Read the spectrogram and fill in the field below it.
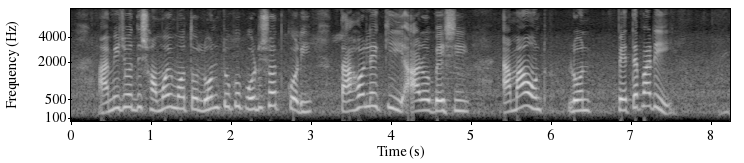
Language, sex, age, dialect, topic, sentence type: Bengali, female, 18-24, Northern/Varendri, banking, question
